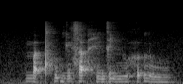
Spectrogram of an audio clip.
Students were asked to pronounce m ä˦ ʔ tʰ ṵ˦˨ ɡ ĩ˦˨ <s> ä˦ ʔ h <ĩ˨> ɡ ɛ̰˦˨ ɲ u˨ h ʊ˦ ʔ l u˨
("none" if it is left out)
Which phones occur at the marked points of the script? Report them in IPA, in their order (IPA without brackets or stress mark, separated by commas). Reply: s, ĩ˦˨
